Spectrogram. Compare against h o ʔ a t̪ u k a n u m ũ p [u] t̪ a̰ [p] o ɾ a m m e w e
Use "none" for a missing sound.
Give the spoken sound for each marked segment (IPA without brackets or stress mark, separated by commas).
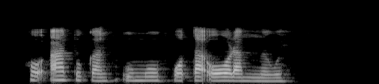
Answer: o, ʔ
